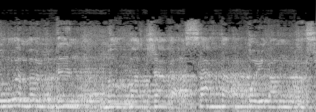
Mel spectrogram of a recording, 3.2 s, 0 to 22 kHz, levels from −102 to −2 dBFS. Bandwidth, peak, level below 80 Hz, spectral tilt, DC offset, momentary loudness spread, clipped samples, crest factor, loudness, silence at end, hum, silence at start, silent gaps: 11 kHz; -2 dBFS; -36 dBFS; -5 dB/octave; under 0.1%; 1 LU; under 0.1%; 12 dB; -14 LUFS; 0 s; none; 0 s; none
